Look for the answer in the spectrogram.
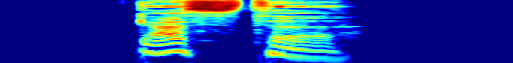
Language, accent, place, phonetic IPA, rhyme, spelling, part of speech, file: German, Germany, Berlin, [ˈɡastə], -astə, Gaste, noun, De-Gaste.ogg
- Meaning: dative singular of Gast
